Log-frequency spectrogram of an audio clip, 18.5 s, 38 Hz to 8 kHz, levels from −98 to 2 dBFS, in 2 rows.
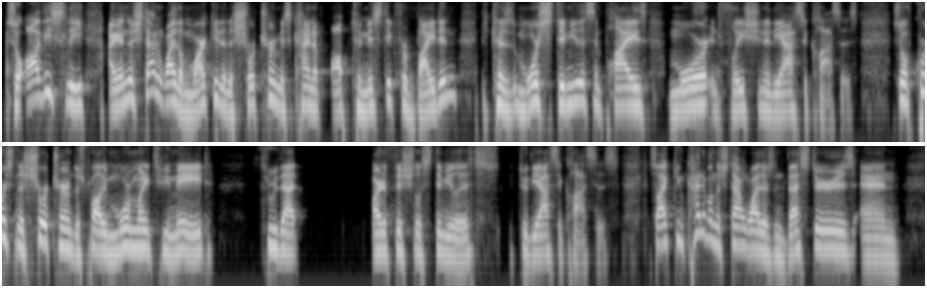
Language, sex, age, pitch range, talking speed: English, male, 20-39, 130-165 Hz, 190 wpm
